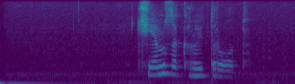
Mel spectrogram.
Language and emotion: Russian, neutral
